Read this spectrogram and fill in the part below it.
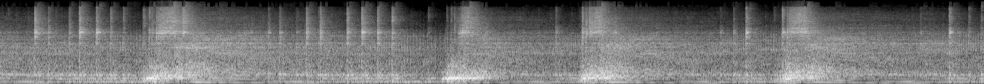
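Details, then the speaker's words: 2001 Honda CR80 two-stroke after cylinder head, studs and gasket replacement for a head coolant leak. Crisp blips every couple of seconds, clean rise and fall, no rattle or bog; normal running. "Alright guys, I just checked the coolant, it looked like it didn't go down anymore, so I'm just going to start it up again, maybe ride it around real quick."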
